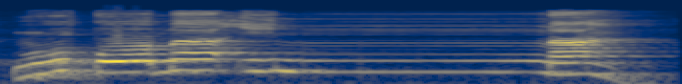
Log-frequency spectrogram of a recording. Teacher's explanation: حمزہ کو نون کے ساتھ ملیں گے، غنہ کریں گے، غنہ کی مقدار پوری کریں گے، پھر ہم نون کے اوپر زبر پڑھیں گے اور آخر میں گول تا کو ہم ہا میں تبدیل کر دیں گے.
